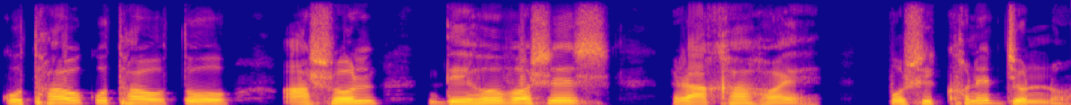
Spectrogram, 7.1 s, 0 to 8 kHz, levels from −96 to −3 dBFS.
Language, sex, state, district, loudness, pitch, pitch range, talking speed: Bengali, male, West Bengal, North 24 Parganas, -16 LUFS, 170 Hz, 150-180 Hz, 75 wpm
